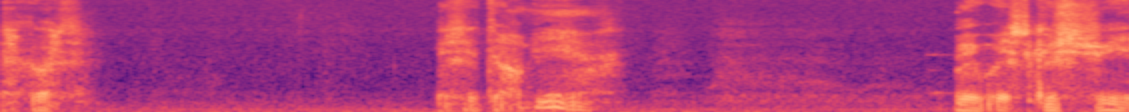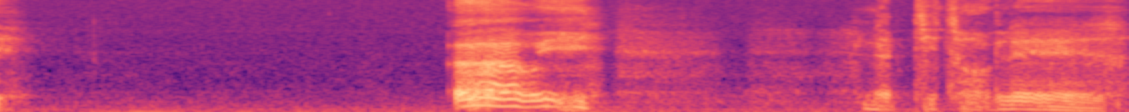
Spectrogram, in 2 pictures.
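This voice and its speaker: Husky, animated, kindly gentleman. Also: low-pitched, exaggerated voice. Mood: groggy. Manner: familiar, solicitous, full of interjections. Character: kind, jovial, protective gentleman helping a stranger. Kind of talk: 1960s French radio serial acting.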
